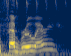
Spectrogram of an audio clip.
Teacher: most people don't pronounce the first R because it produces a cluster of consonants that isn't commonly used in modern English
